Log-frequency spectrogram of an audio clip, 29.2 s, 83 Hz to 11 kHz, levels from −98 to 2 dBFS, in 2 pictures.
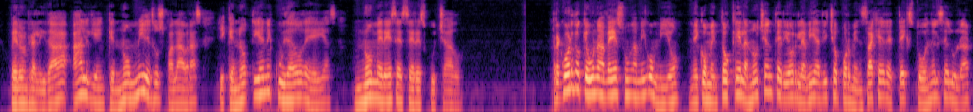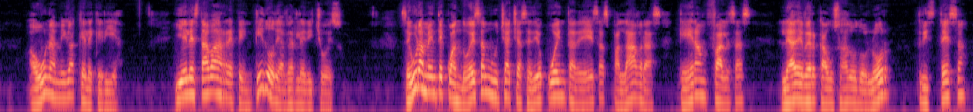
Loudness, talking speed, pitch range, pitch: -23 LUFS, 160 wpm, 110-160 Hz, 135 Hz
